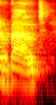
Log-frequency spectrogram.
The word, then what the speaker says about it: about: Like, they immediately know just from my pronunciation of this vowel sound, ow, A-U, ow. Okay, so in the Northeast, and probably the whole of the US, now that I think about it, they say ow, about.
